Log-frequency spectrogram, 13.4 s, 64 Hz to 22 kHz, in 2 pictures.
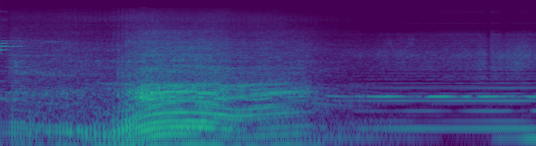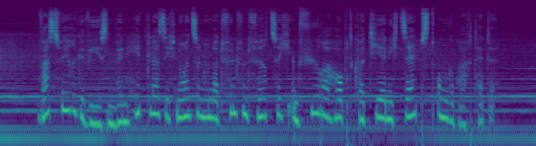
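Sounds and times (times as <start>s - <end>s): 
three-wheeled scooter engine revving and pulling away: 0.0s - 5.1s
speech: 7.2s - 13.0s.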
